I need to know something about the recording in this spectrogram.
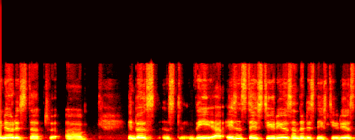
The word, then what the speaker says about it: Eisenstein: So, okay, let's see, Wikipedia and Sergei Eisenstein. And no, it's not pronounced Eisenstein. I've been told that it should be pronounced Eisenstein because it's a Russian name.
